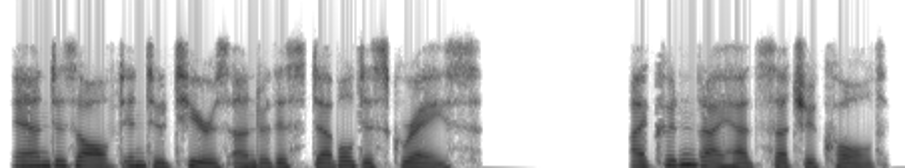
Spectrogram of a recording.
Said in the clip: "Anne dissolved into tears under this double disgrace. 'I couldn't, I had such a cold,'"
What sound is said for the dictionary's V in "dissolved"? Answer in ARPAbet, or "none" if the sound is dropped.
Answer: V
